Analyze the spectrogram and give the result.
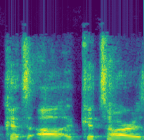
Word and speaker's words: Qatar: It's pronounced Qatar. Thanks, everyone. – Qatar. Qatar. – Cutter. – Cutter. – Cutter. – That's the worst one. Yeah, Qatar is acceptable. Cutter is a tough one.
